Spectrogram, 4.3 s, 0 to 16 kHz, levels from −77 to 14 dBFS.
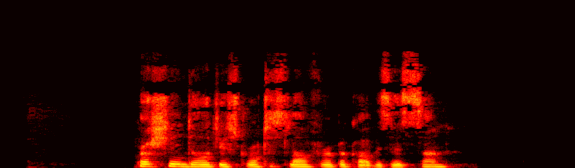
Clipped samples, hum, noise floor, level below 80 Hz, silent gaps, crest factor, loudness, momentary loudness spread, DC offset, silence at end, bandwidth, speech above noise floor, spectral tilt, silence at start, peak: under 0.1%; none; -86 dBFS; -68 dBFS; none; 18 dB; -20 LUFS; 6 LU; under 0.1%; 0.95 s; 11.5 kHz; 67 dB; -4.5 dB/octave; 1.05 s; -4 dBFS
